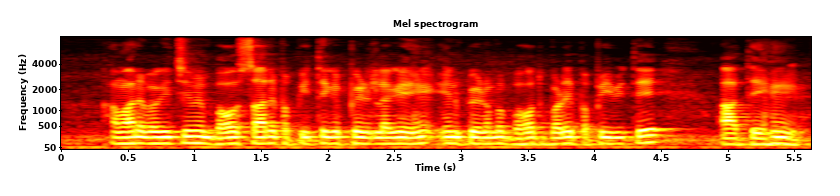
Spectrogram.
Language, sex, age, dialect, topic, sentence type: Hindi, male, 25-30, Kanauji Braj Bhasha, agriculture, statement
